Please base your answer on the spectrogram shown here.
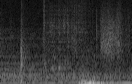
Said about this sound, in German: Erst als er Taschas Wagen starten hört, atmet er aus.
